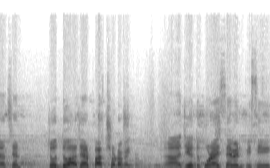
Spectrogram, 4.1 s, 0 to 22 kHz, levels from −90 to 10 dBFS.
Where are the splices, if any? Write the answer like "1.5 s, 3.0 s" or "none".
none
